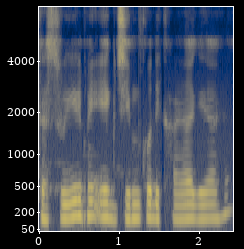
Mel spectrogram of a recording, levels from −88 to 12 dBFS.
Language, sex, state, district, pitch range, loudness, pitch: Hindi, male, Uttar Pradesh, Lucknow, 140-150 Hz, -15 LUFS, 140 Hz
